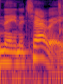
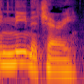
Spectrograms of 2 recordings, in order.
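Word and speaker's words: Neneh Cherry: And also, I just got to applaud you for the way you pronounce Nana Cherry, because most people say Nina Cherry. – Oh, no. Nina? – A lot of people say, honestly, a lot of, you'd be surprised how many people pronounce her name Nina Cherry.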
